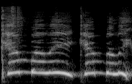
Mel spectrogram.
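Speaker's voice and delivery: eager high-pitched calling.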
